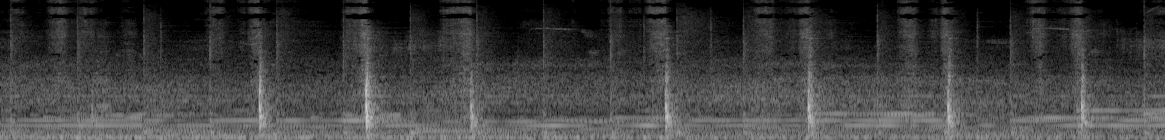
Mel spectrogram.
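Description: Kitchen knife chopping an onion finely on a wooden cutting board: six sharp knocks of the blade on the board, roughly one a second, starting about two seconds in.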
